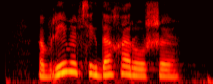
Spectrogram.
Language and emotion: Russian, positive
